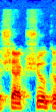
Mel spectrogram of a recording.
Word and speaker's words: shakshuka: It's called I'm going to pronounce it in a more American way. It's called the shakshuka, which is basically tomatoes, onions, and 2 eggs on it.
